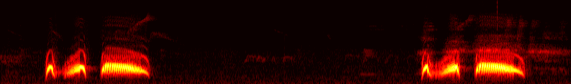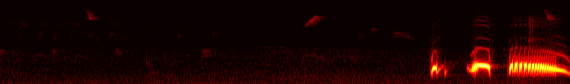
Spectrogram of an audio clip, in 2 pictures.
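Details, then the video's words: Spotted dove calling to train and excite newly caught birds: three separated phrases, each a couple of quick soft notes leading into a longer, burred, descending coo, with long silent gaps between. "tiếng chim cu gáy tập bổi new, tiếng thúc và gáy gọi"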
